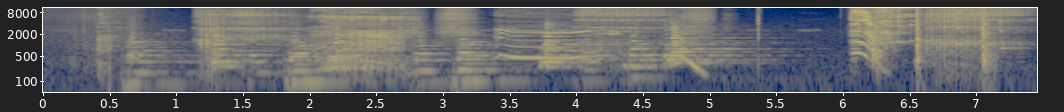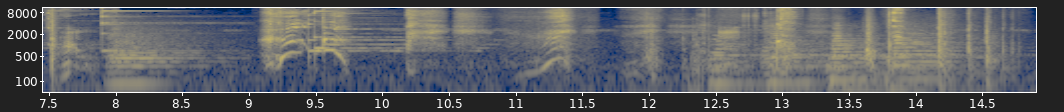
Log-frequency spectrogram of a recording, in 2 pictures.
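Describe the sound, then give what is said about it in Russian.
A person snores loudly and theatrically, with repeated rumbling, growl-like snorts and harsh breathy bursts coming in uneven waves, which sound like a voice acting out exaggerated snoring. “Хватит храпеть! Дай поспать хоть немножечко!”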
